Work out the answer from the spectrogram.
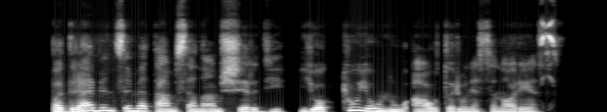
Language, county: Lithuanian, Alytus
